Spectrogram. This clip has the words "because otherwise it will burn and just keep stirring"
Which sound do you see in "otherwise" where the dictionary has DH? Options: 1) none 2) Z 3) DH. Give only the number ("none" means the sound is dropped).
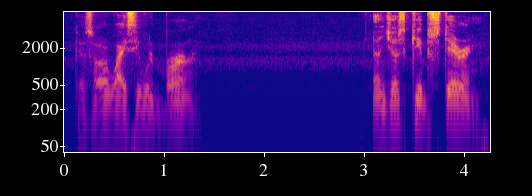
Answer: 1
